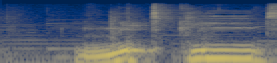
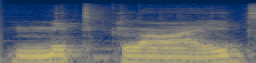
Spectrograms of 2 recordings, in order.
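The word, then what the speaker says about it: Mitglied: v and families gleed a lot of students would mispronounce that and pronounce it as mit glide which is incorrect and what i always say to students is when e and i go walking the second one does the talking this is the tip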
